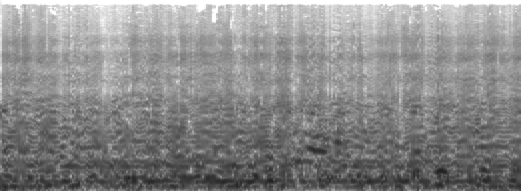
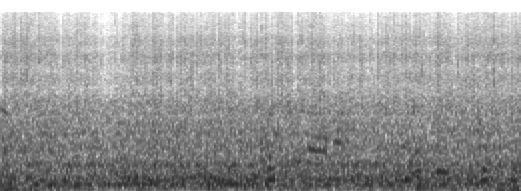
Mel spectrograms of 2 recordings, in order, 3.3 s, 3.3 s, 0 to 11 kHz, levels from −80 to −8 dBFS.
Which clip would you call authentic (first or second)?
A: second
